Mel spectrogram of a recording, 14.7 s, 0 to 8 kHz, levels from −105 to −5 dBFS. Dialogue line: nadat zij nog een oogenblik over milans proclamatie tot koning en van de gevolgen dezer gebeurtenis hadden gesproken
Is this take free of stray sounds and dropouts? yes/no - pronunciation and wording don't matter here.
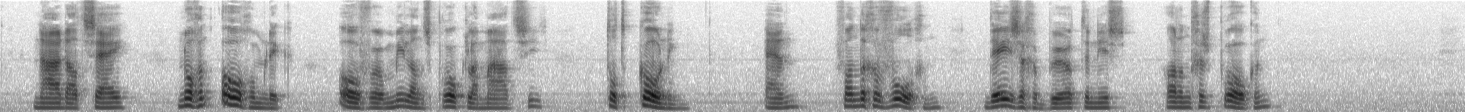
yes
